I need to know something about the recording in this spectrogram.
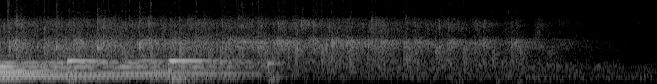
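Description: Music with held, sustained chords that change about once a second and stop about two and a half seconds in, over audience applause that fades away by the end.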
